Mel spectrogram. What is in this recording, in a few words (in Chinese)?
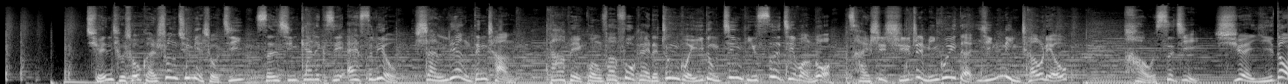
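男国大音-广告; 中国移动、手机类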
